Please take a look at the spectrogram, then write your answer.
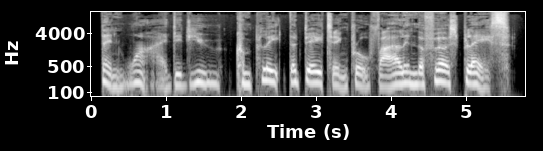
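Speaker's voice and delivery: spoken tightly through clenched, gritted teeth. Narrator reads a man's reply, spoken through gritted teeth. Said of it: "talking through gritted teeth".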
